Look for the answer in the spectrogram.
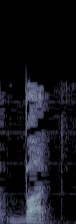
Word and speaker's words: but: Por ejemplo, but, que se escribe con U, pero se pronuncia con A.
